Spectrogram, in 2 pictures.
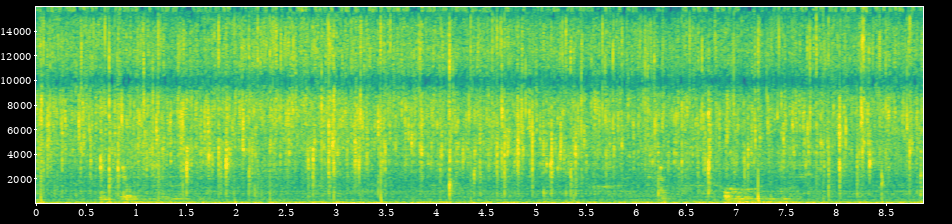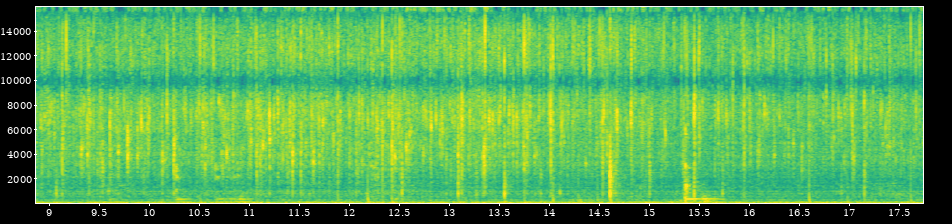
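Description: Sandwiches fry in a pan in batches, giving a steady close sizzle with occasional light scrapes and clinks, alone without talk.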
